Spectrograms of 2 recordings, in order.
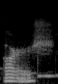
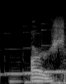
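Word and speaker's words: Arches: My favorite is Arsh. Arsh. I know. I I learned how to pronounce that. Arsh.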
